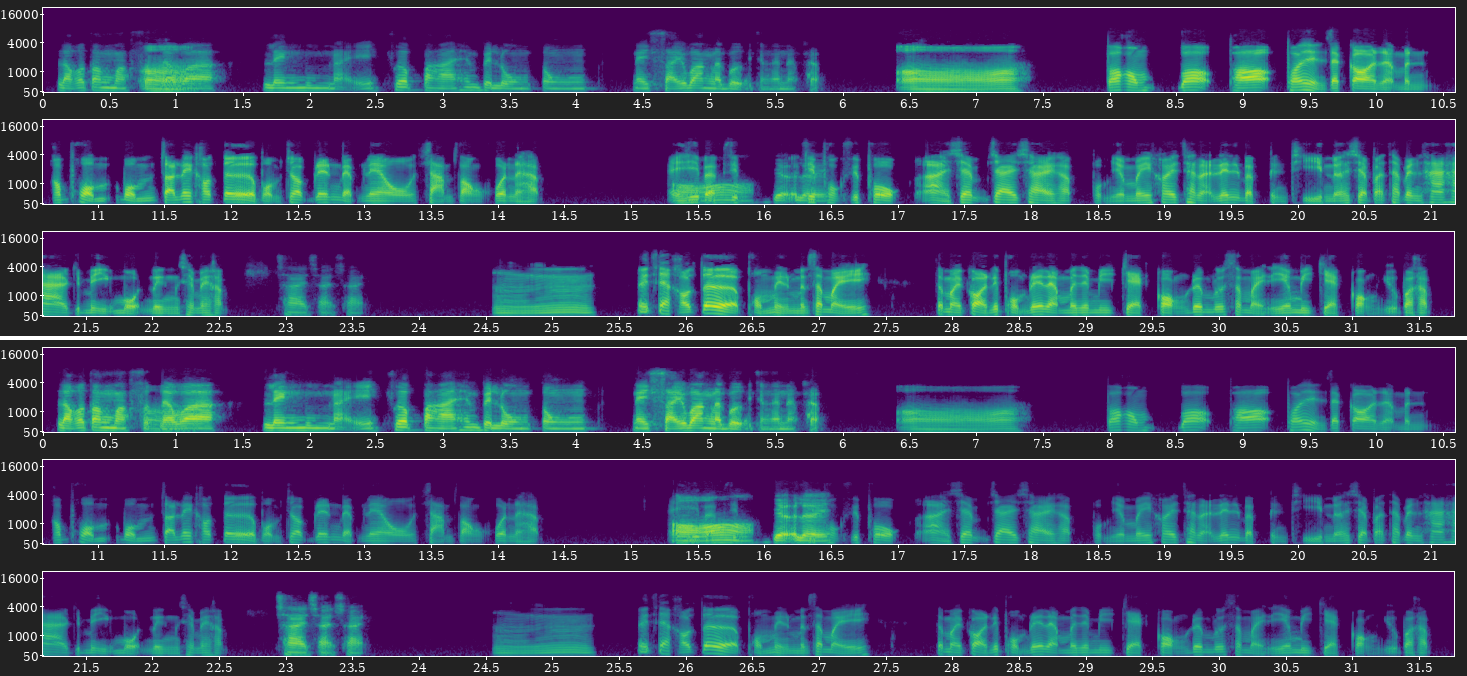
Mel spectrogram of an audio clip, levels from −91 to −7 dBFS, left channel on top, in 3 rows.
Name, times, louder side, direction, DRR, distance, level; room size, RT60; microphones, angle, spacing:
voice 1, 0.1-1.3 1.6-4.1 4.4-5.8 15.3-16.5 22.9-23.6, right 7 dB, 65° right, 0.4 m, -25 dB
voice 2, 0.7-1.2 6.4-7.4 8.0-10.4 10.7-14.3 15.3-15.6 16.3-16.5 16.8-22.5 24.5-25.3 25.6-27.4 27.9-31.6, left 9 dB, 65° left, 0.3 m, -26 dB
open air
head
